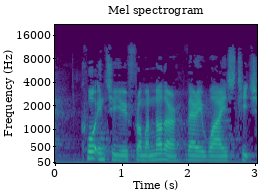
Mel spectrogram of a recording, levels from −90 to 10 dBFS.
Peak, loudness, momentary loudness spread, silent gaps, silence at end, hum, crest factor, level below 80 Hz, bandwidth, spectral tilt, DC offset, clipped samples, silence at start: -12 dBFS; -30 LUFS; 4 LU; none; 0 s; none; 20 dB; -58 dBFS; 12.5 kHz; -3.5 dB/octave; under 0.1%; under 0.1%; 0 s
